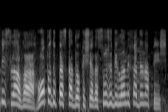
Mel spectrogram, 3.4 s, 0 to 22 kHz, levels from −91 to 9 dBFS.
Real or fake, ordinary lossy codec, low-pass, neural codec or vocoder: real; none; 7.2 kHz; none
